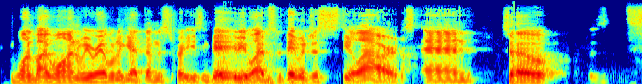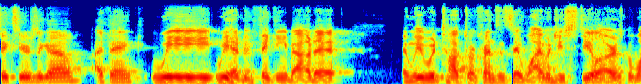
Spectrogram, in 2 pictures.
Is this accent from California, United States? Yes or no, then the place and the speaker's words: no; Orlando, Florida, United States; I wish I was from South Florida with you guys. {S0} Oh, {S1} but I'm actually from Orlando, so Central Florida.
